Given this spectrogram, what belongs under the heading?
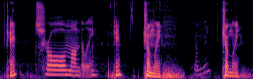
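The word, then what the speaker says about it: Cholmondeley: Cholmondely. Okay. Trollmondely. Okay. Chumley. Chumley? Chumley. Just simple two syllable Chumley.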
